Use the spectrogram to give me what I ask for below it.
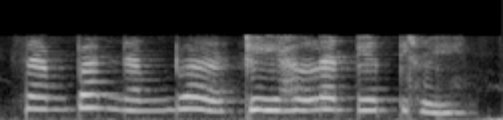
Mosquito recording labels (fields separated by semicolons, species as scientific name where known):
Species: no mosquito; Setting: cup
